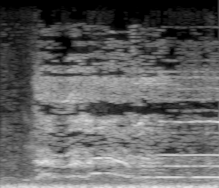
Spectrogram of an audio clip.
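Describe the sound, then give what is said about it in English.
A person imitates a rooster crowing: one long, strained cock-a-doodle-doo that starts after a brief pause and holds its pitch to the end, over a low background rumble. “That literally sounded like a rooster.”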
